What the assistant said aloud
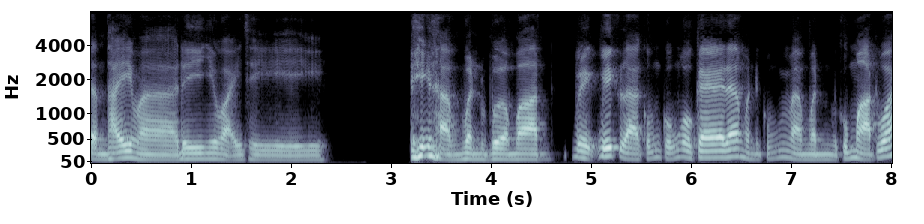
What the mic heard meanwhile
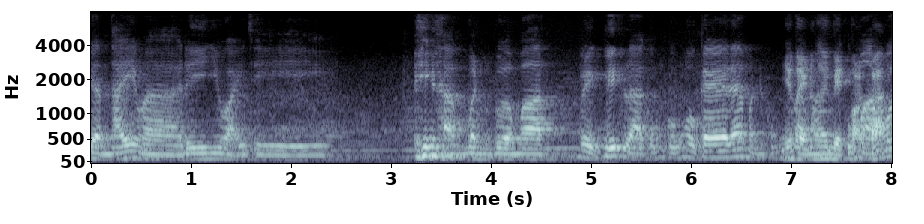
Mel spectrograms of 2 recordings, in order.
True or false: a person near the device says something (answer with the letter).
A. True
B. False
A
